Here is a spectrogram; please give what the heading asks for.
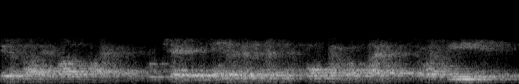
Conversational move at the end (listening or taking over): taking over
